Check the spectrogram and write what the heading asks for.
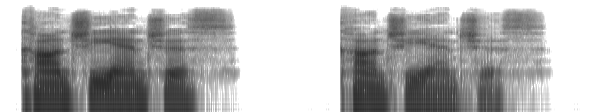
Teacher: the stress is on that third syllable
